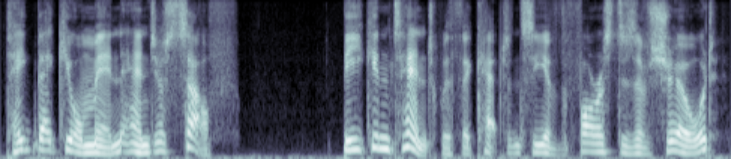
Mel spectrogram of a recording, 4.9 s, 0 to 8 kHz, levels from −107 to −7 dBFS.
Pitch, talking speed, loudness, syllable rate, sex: 150 Hz, 195 wpm, -19 LUFS, 5.7 syllables/s, male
